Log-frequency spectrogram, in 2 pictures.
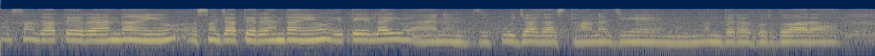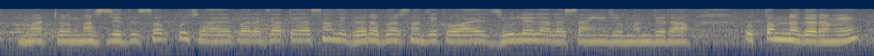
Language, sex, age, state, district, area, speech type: Sindhi, female, 60+, Delhi, South Delhi, rural, spontaneous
